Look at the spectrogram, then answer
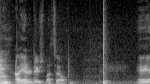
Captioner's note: laughs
